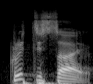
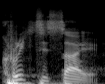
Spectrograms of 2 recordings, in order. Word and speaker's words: criticize: Tiếp theo đuôi đó là đuôi eyes, eyes, I S E hay I Z E thì đều như nhau. Cách viết ở đây của anh Mỹ, trước nó hai âm, criticize, criticize, compromise, compromise, compromise.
